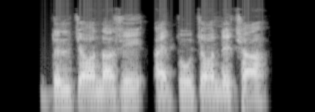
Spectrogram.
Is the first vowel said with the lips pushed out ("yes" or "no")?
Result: no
